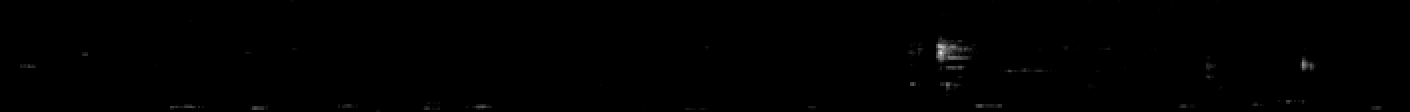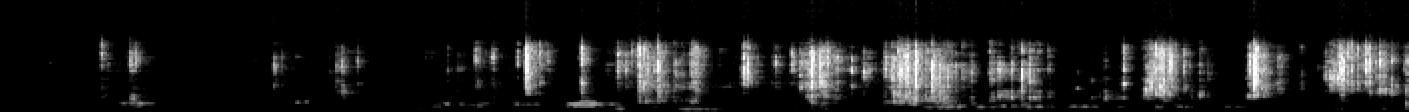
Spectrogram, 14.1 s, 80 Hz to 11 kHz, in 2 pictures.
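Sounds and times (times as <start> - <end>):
light clicks of small parts: 7.6 - 14.0
plastic bags rustling: 9.4 - 14.0.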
